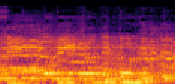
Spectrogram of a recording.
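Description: Live band music played loud over stage speakers: string instruments over a pulsing bass beat, with a long, wavering sung note.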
